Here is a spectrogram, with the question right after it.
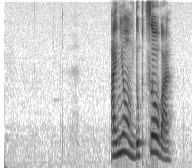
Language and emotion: Russian, positive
